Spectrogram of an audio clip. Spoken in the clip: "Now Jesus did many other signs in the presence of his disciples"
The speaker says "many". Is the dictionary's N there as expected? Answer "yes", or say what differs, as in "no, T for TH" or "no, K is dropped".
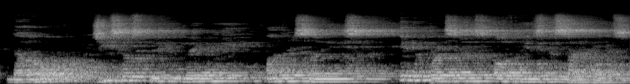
no, L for N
